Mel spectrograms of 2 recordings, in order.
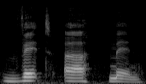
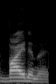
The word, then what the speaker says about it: vitamin: vitamin like come on it's vit min how it's spelt not vitamin there's no y no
